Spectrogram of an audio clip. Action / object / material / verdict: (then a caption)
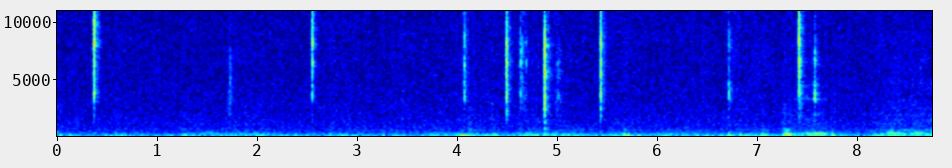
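scrape / glycerin soap bar / glycerin soap / none. A craft knife's blade tip scratches and scores lines into the surface of a solid, palm-sized, yellow translucent hard glycerin soap bar held in one hand. Sharp, bright clicks and ticks pop out irregularly over a quiet background, each dying away almost instantly. A faint, soft scraping runs between them.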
